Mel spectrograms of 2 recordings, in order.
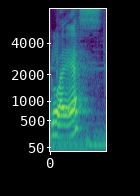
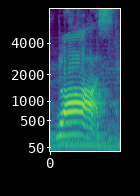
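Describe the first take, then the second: First: It is said in an American accent. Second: It is said in a British accent.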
